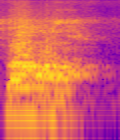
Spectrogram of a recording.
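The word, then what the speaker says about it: plumber: কিন্তু একটি মাত্র ওয়ার্ড রয়েছে যেটা হচ্ছে প্লামার। এই শব্দটা হচ্ছে প্লামার, এই যে প্লামার, এখানে কিন্তু বি সাইলেন্ট থাকবে শব্দের মধ্যে থাকা শব্দ। অতএব এই ব্যতিক্রমী শব্দটি আমাদেরকে জেনে রাখতে হবে।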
